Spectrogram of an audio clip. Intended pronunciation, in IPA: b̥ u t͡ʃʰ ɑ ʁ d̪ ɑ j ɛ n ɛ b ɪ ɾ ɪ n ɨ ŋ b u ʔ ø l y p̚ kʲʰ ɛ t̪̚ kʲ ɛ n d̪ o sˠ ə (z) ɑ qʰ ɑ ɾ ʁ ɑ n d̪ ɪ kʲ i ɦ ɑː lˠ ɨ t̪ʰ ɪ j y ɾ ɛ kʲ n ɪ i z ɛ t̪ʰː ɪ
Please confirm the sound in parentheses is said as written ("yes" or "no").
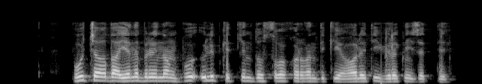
no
